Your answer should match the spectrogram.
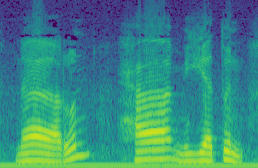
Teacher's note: تنوین یعنی دو پیش کے بعد ہا یعنی حروف حلقی ہے، اس لیے تنوین کی آواز ناک میں سے نہیں آئے گی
